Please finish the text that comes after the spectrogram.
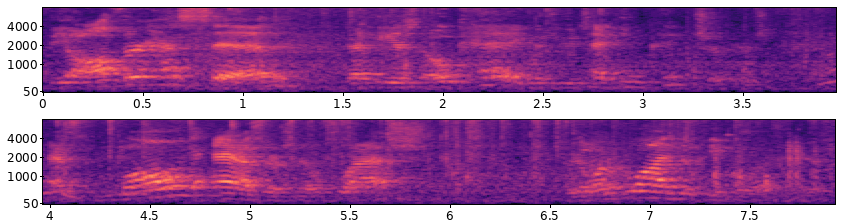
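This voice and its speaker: A woman's voice: on the low side, sing-song, normal speed, crowd noise. A woman giving an informal, jokey welcome speech to a theatre audience as its artistic director. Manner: chatty, jokey. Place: theatre stage before a live audience. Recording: echoey, noisy theatre hall from far off.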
